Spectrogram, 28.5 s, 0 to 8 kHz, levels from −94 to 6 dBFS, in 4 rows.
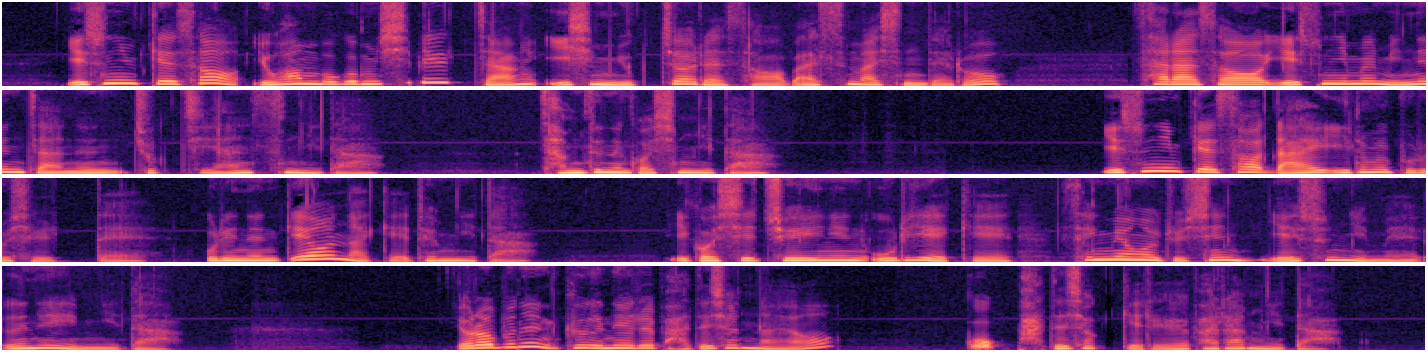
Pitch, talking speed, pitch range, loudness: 195 Hz, 240 characters per minute, 155-230 Hz, -16 LUFS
